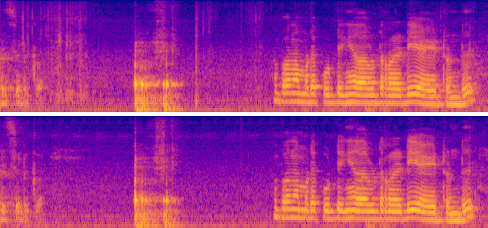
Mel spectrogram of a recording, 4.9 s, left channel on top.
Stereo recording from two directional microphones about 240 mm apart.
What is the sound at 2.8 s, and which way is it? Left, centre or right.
Speech, right.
